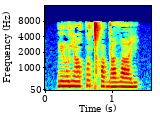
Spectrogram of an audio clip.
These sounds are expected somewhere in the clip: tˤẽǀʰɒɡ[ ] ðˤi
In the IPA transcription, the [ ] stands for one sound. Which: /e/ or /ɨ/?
e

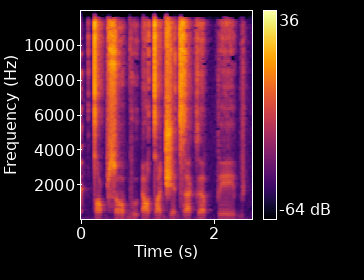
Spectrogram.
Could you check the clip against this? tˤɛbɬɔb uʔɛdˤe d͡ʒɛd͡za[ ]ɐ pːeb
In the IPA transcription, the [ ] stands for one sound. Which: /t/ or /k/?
k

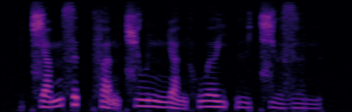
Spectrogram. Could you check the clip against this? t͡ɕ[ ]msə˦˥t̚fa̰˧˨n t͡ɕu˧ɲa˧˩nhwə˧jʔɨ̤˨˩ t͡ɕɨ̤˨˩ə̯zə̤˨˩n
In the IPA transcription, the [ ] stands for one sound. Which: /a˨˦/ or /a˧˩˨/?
a˨˦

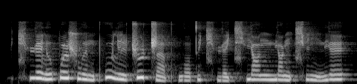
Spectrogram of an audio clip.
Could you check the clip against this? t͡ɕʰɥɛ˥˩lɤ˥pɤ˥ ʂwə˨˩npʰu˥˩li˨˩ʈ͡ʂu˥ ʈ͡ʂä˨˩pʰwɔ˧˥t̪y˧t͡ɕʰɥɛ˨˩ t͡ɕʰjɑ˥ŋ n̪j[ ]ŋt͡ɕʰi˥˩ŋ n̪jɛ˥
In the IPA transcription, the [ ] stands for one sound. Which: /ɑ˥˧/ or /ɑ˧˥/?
ɑ˥˧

